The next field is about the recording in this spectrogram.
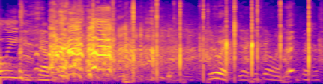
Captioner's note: laughing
